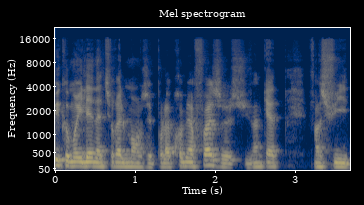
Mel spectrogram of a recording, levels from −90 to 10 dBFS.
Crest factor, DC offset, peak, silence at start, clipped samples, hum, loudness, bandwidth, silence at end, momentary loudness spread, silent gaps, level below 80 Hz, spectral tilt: 20 dB; under 0.1%; -6 dBFS; 0 s; under 0.1%; none; -25 LUFS; 16.5 kHz; 0 s; 9 LU; none; -64 dBFS; -6 dB/octave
